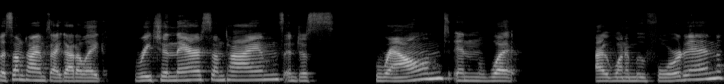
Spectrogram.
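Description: Recorded very cleanly against a silent background, a woman talks at a moderate pace in a bright, sharp tone, her medium pitch showing ordinary variation. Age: 30s. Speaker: business strategist. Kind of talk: interview.

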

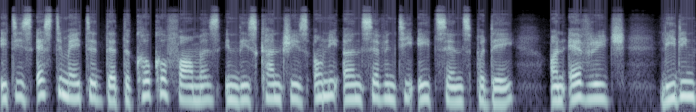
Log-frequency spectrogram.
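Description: Recorded very cleanly against a silent background, a woman with a medium pitch and a dark, mellow tone speaks at a moderate pace with fairly even intonation. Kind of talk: news reading, scripted industry newscast. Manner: formal, steady, neutral newsreader pace.

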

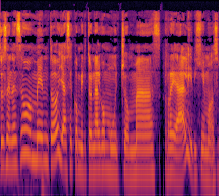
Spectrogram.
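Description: A normal speaking voice carries ordinary pitch variation. The recording is very clean, with a silent background. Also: woman. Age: 30s. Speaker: startup founder. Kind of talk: interview.

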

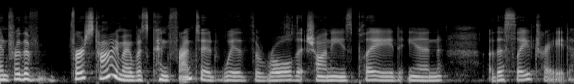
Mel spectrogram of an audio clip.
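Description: Using a plain, everyday voice, a woman with an American accent talks at a fairly slow pace with a medium pitch and ordinary pitch variation. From Oregon, US. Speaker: museum educator. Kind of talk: interview conversation.

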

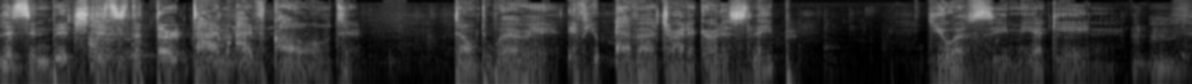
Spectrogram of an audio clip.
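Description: A put-on character voice from a man, raspy and fairly low in pitch, at a very slow pace. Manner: menacing, threatening.

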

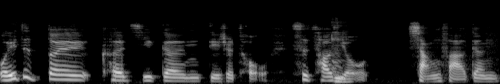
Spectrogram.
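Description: A woman talks fairly slowly in a non-native accent. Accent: non-native Mandarin, accented. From Australia (born Hong Kong). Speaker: startup founder and CEO. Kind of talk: interview. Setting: remote online recording.

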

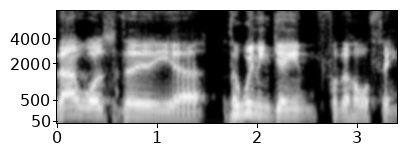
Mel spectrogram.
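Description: A man with a slight Australian accent speaks at a very slow pace with a fairly high pitch and ordinary pitch variation. His tone is bright and sharp on a very clean recording with a silent background. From Cyprus. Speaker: guest fan joining a live football podcast. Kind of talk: casual conversational.

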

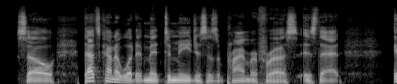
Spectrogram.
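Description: Recorded very cleanly over a silent background, a man with an American accent sounds dry and close, with no echo. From Kansas City, US Midwest. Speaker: comedian. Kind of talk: casual chat.

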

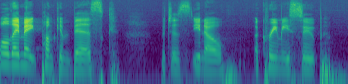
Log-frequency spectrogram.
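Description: Bright and sharp in tone, a woman speaks at a moderate pace and medium pitch with ordinary pitch variation, recorded dry and close with no echo. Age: 40s. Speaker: podcast co-host and gym coach. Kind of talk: casual chat. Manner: laughs often.

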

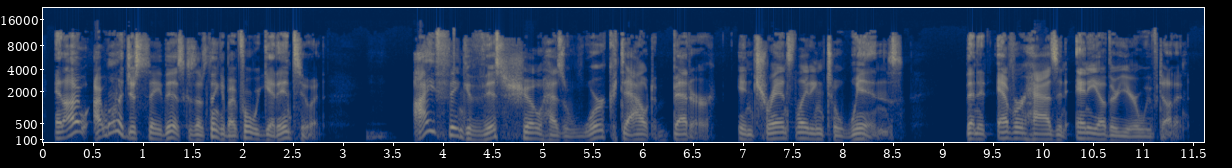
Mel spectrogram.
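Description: An ordinary speaking voice carries lively intonation against a quiet background. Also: man, medium pitch for a man, fairly quick pace. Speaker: sports betting radio host. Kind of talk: casual sports betting talk show.

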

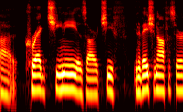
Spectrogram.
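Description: In a normal speaking voice, a man talks at a fairly slow pace. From Oklahoma, Norman. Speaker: company CEO, former attorney. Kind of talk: interview.

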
